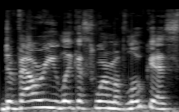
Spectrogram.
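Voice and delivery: plain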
